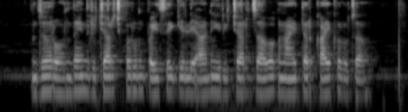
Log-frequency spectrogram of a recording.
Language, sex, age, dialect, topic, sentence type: Marathi, male, 31-35, Southern Konkan, banking, question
